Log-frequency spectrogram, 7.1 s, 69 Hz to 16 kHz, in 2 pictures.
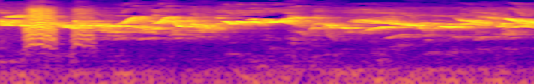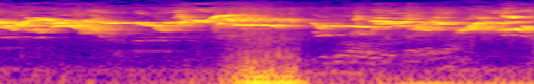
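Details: Oriental magpie-robins in a level 2 simulated song contest held as practice before real competition. Dense overlapping whistled and chattering phrases sweep up and down, with a brief low thump near the end.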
